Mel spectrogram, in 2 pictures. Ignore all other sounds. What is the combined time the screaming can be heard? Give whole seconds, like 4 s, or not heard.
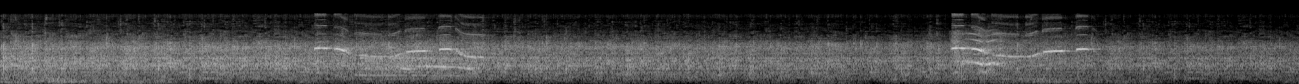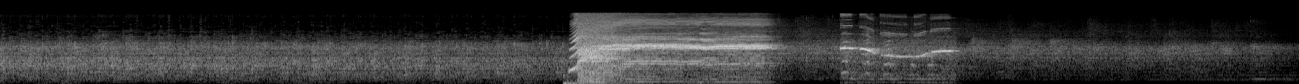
4 s.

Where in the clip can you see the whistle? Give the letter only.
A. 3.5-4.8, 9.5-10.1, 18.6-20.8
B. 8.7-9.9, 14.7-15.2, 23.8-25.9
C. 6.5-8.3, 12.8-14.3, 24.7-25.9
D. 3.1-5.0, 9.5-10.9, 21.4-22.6
D.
